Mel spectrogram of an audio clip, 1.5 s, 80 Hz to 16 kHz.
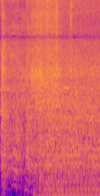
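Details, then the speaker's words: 2002 Subaru Impreza WRX after clutch replacement, started in neutral with clutch pedal in: short crank, catches straight away and settles into an even, steady idle; normal start. "Okay, I'm letting out the clutch. It should slow down the motor. Oh, perfect. It works good."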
